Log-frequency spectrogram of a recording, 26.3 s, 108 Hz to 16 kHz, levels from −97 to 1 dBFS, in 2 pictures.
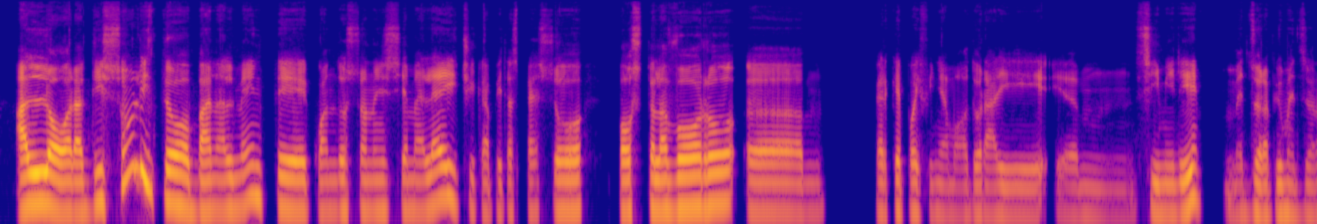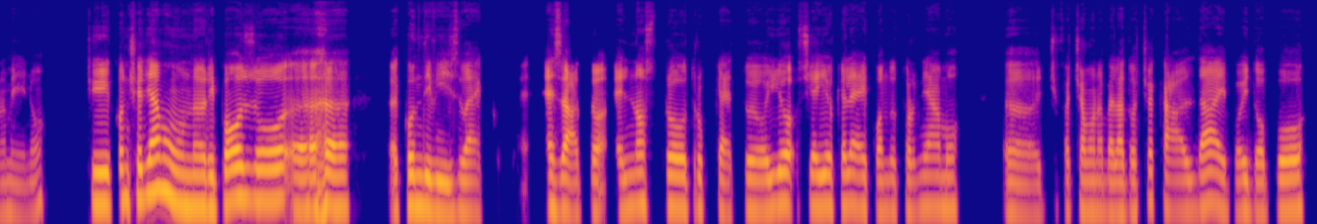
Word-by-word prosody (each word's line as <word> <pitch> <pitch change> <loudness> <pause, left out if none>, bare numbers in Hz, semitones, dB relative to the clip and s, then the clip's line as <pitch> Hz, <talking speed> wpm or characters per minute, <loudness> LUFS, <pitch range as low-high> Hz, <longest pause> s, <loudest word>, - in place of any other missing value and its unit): Allora, 150 -3 +7
di 165 +6 -4
solito, 235 - +3
banalmente, 150 +1 -2
quando 140 +1 -8
sono 145 0 -11
insieme 145 0 -10
a - - -9
lei 180 +3 0
ci 155 -1 -16
capita 135 0 -14
spesso 145 +2 -5 0.3
post 145 +1 -3
lavoro, 155 +4 +2
ehm, 135 -1 -6 0.5
perché 140 +1 -8
poi 140 -1 -9
finiamo 130 -1 -19
ad 125 +1 -18
orari, 125 -1 -11
ehm, 120 -1 -20
simili, 135 +5 -4 0.3
mezz'ora 130 0 -8
più 130 +1 -9
mezz'ora 130 0 -13
meno, 140 +4 -14 0.4
ci 170 -1 +4
concediamo 190 +7 +4
un 165 -5 +3
riposo, 180 +3 +5
ehm, 155 +1 +4 0.4
ehm, 145 - -4
condiviso, 145 -3 +2
ecco 140 - -10 0.2
e - - -26
esatto, 150 -2 0
è 145 - -4
il 150 - -5
nostro 160 -1 0
trucchetto. 145 0 -5
Io 170 +3 +2
sia 165 - -6
io 160 +1 +1
che 165 +1 -5
lei, 160 -2 -2
quando 145 0 -7
torniamo, 155 +2 -7 0.4
ehm, 130 -2 -8
ci 150 - -24
facciamo 145 0 -7
una 140 0 -7
bella 140 0 -3
doccia 140 +5 -7
calda 155 +3 -3
e 150 -3 -5
poi 145 0 -5
dopo, 145 +2 -1
145 Hz, 130 wpm, -23 LUFS, 140-160 Hz, 0.5 s, Allora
